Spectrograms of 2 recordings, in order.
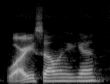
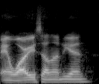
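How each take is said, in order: First: It sounds genuinely curious and caring. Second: It sounds flat, like reading a script.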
